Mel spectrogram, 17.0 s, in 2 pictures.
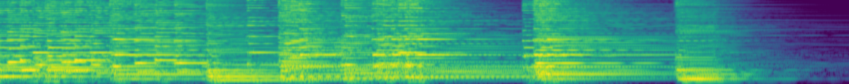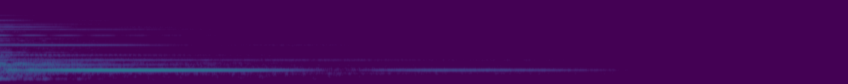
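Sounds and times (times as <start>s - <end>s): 
harpsichord aria variation in C major: 0.0s - 7.9s.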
